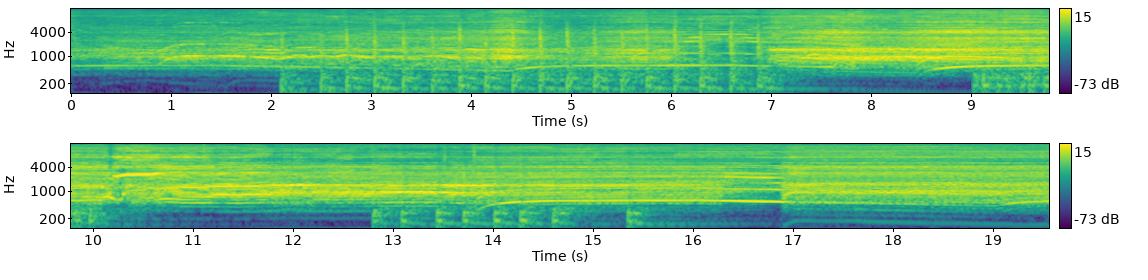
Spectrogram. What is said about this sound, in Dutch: Soms zetten ze sirenes aan op hun megafoons, waar ze dan heel hard doorheen schreeuwen. Dat klinkt zo.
